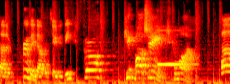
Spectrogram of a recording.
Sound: ding

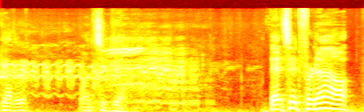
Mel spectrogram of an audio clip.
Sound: horse neighs

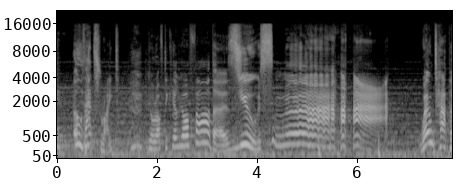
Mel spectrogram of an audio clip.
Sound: laughs

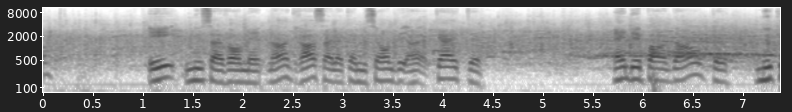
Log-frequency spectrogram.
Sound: applause

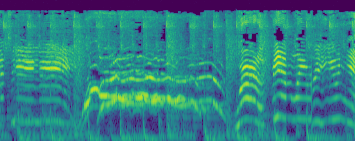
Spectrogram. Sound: cheering

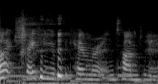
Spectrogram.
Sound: laughs

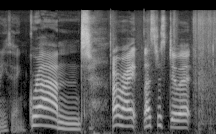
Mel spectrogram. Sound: sarcastically

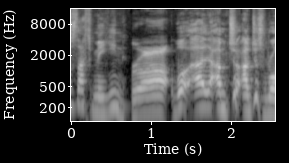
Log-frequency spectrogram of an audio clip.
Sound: attempting to roar

